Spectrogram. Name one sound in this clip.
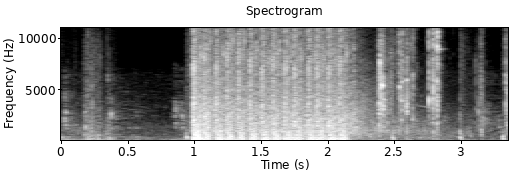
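A gun fires in a video game.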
